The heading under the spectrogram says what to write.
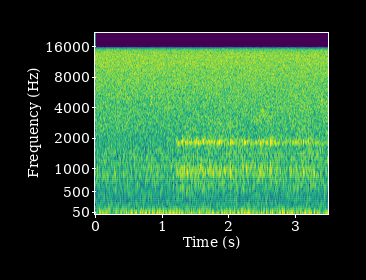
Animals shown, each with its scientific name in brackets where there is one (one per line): Yellow-bellied Sapsucker (Sphyrapicus varius)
